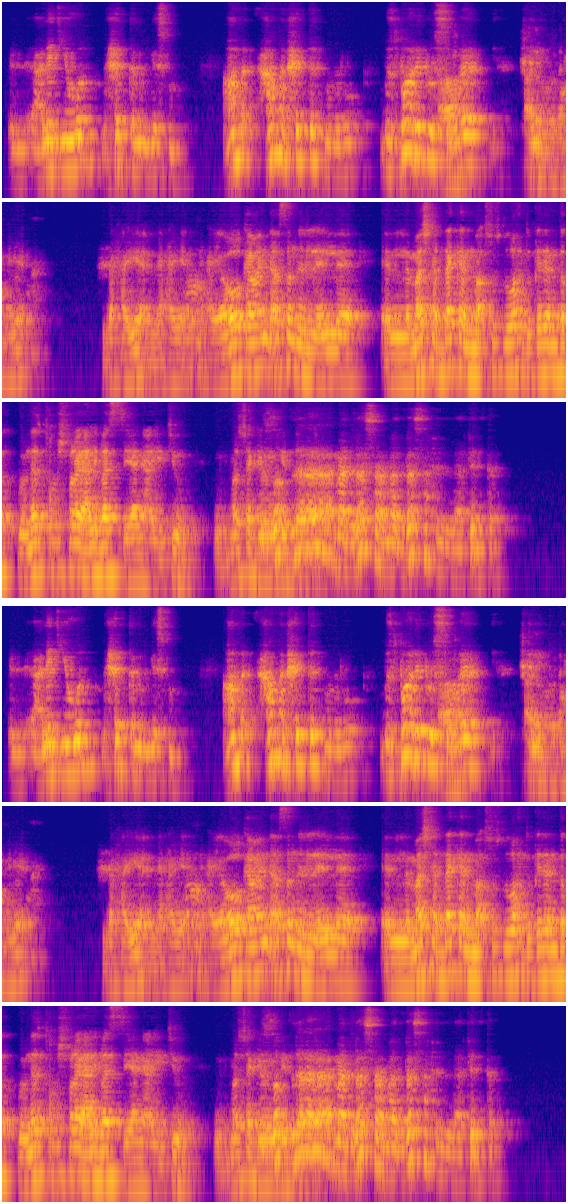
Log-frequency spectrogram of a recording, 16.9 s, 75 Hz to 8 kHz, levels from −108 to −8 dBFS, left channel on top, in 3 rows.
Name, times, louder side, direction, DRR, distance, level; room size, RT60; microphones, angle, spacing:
voice 1, 0.1-1.7 2.2-3.5 3.8-4.7 5.2-6.0 6.6-6.7 7.5-7.6 13.8-16.2, right 1 dB, 85° right, -2 dB, 3.5 m, -28 dB
voice 2, 5.2-5.9 6.6-14.3, left 1 dB, 10° left, -1 dB, 2.2 m, -27 dB
9.3 x 8.1 x 3.0 m, 0.33 s
head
